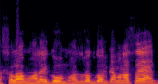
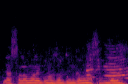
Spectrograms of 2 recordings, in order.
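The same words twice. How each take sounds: First: Slow, loud greeting to the audience. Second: Hushed voice into the phone; whispering on the phone. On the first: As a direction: greet the whole room, slow and full. Host greets callers on air. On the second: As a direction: keep it low, others are nearby. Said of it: "আমি এখন ক্লাসে আছি তো". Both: Real, not acted.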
